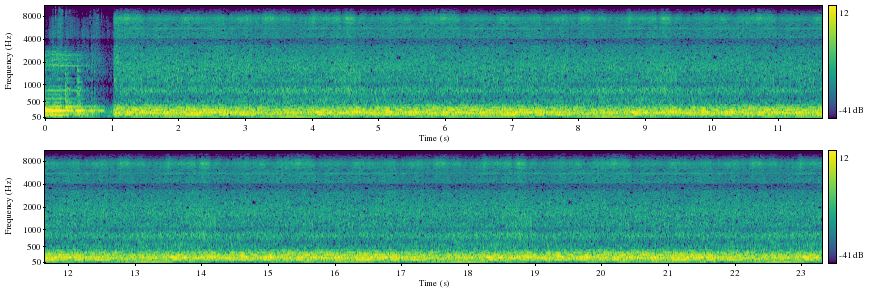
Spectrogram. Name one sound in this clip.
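A plane's engines drone steadily.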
